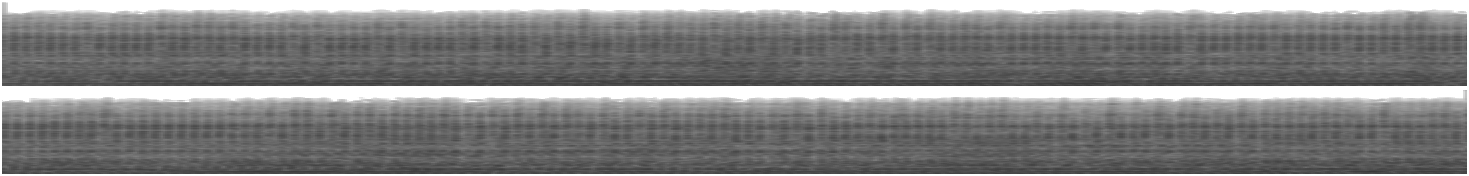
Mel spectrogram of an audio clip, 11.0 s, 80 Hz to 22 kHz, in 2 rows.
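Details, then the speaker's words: Craftsman Eager 1 mulching push mower after a carburetor change and priming: steady low drone with an uneven, lumpy beat, smoking, no blade scraping; owner hears a possible knock; running rough, cause unknown. "sound like it has a knock in it though oh yeah you sound like you got a knock in it it's running kind of rough kind of smoking I mean it's sound bad but it actually doesn't look too bad it sounds rough though"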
